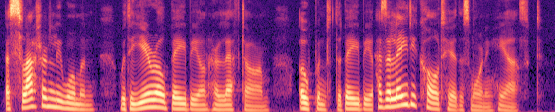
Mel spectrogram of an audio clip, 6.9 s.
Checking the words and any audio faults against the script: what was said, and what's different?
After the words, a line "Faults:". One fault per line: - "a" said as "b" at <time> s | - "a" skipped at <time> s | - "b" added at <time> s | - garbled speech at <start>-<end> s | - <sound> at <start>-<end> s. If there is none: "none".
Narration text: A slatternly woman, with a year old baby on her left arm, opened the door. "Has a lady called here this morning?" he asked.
A slatternly woman, with a year old baby on her left arm, opened the baby. "Has a lady called here this morning?" he asked.
Faults:
- "door" said as "baby" at 4.3 s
